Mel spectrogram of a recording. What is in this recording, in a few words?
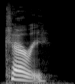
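"carry", US English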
